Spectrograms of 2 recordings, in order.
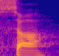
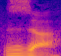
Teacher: They're both non-nasal. One's voiceless, sa. And the other's voiced, z.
